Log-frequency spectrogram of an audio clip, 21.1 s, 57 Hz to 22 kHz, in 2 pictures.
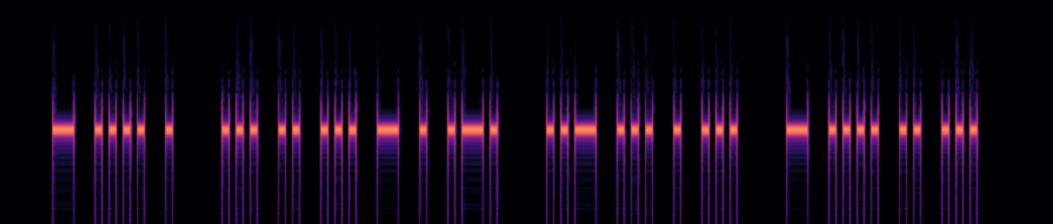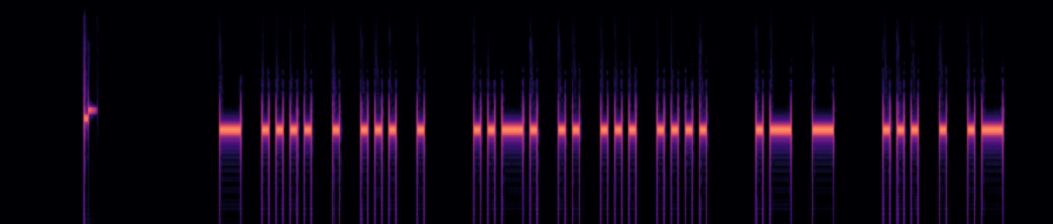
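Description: A steady mid-pitched beep keyed on and off in Morse code at 17 words per minute, with a short pause and a faint click partway through before the dots and dashes resume.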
